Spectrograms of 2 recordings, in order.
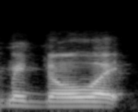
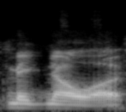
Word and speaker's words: Mignola: often when I hear when I hear Michael Magnolia introduce himself in interviews it's always mignola so now here's assuming he knows how to pronounce his own name here that settles the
